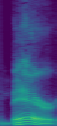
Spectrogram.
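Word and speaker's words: Bexar: middle of bear county bear is spelled b-e-x-a-r i have no idea what the derivation of that word is but if you're not from there you look at b-e-x-a-r and you have no idea how you you're right but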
